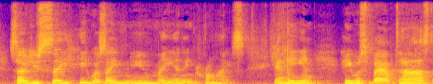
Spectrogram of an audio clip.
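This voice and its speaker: A woman's voice: mid-range voice, a little mellow. Earnest woman preaching a sermon. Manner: earnest, reads scripture aloud and tells a personal testimony. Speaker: pastor.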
